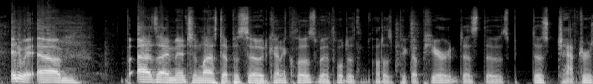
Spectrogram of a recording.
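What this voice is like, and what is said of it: Smooth radio-announcer voice. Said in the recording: “you have the radio voice”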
